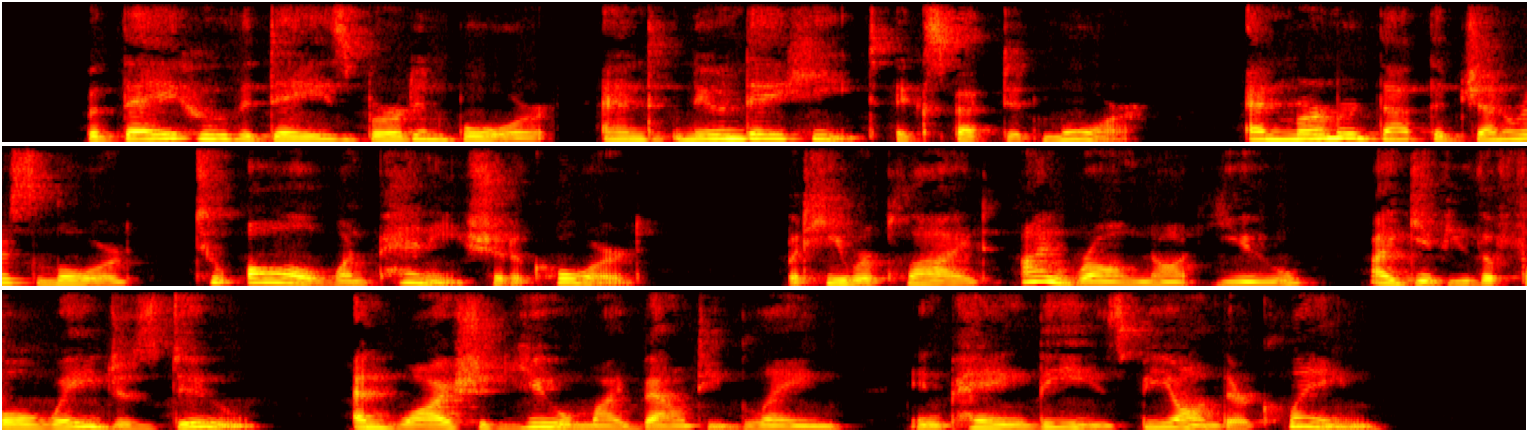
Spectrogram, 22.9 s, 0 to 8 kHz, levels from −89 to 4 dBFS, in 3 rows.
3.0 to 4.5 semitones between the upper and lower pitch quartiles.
No: average, 5.0 semitones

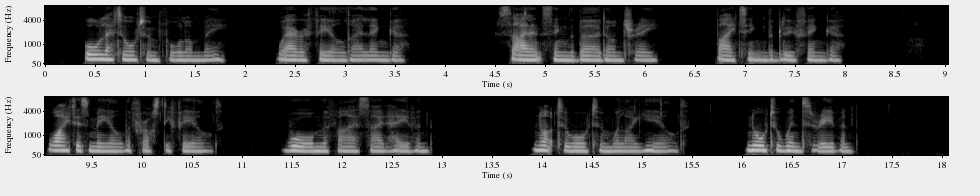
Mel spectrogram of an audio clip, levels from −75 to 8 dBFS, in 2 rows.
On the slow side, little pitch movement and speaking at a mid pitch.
Yes: slow, 130 wpm; narrow, 1.6 semitones; medium, 170 Hz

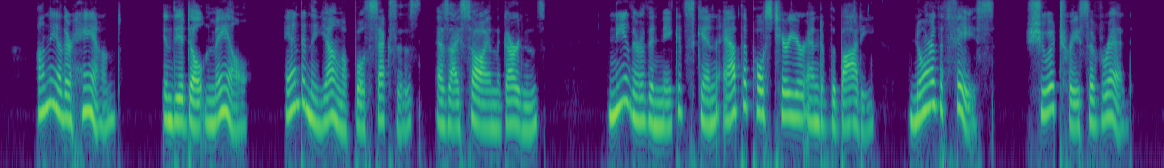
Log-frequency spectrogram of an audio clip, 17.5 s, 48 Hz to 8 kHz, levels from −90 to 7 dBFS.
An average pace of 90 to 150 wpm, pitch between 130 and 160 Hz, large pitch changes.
No: slow, 135 wpm; high, 205 Hz; wide, 5.9 semitones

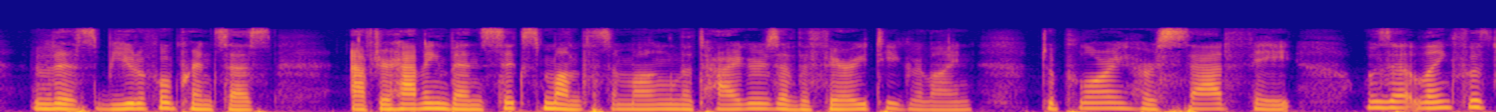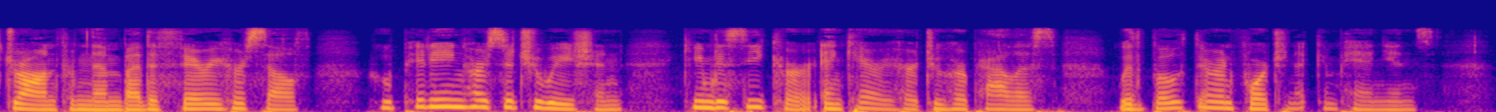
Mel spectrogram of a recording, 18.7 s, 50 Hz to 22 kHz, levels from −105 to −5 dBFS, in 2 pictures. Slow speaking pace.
No: average, 155 wpm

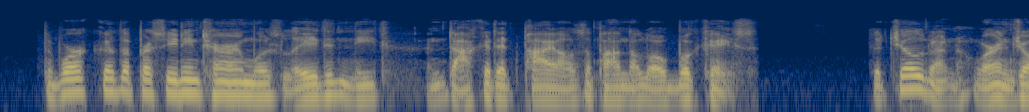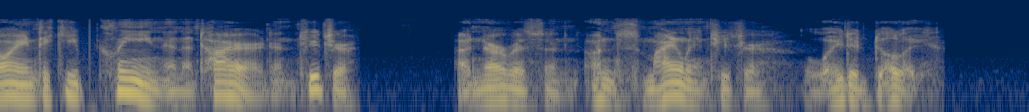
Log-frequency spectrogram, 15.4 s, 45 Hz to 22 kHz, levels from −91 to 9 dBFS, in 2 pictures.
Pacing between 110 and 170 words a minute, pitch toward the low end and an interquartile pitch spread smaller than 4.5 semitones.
No: average, 140 wpm; low, 100 Hz; wide, 5.5 semitones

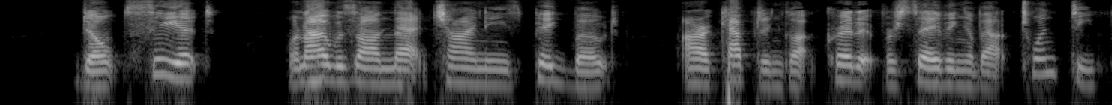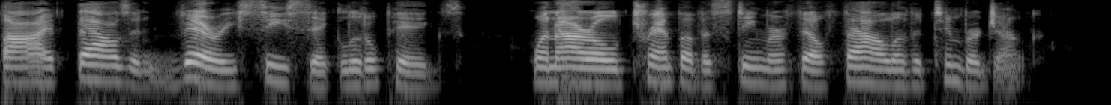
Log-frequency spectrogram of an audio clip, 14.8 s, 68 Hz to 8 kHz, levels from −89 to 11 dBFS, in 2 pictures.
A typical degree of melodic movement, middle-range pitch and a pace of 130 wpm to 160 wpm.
Yes: average, 3.2 semitones; medium, 180 Hz; average, 155 wpm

